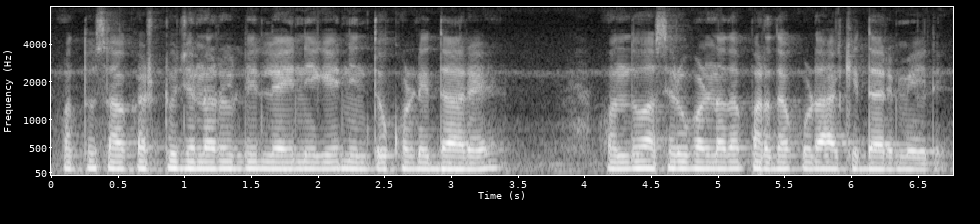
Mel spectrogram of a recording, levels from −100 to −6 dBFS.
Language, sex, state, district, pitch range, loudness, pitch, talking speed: Kannada, male, Karnataka, Bidar, 115-125 Hz, -15 LUFS, 120 Hz, 135 wpm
